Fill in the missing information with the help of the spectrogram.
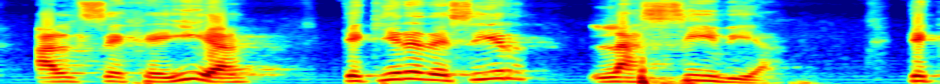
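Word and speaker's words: ἀσέλγεια: Hermanos, y esta palabra, libertinaje, viene de una palabra griega que quiere decir, que se pronuncia alcegeía, que quiere decir lascivia, que quiere decir libertinaje sexual, repugnancia o disolución.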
